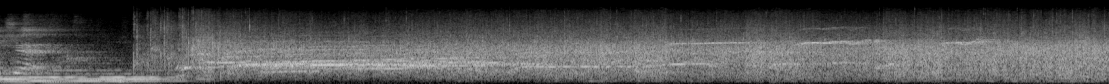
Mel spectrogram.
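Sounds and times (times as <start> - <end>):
audience applauding: 1.3 - 11.0
cheers and whoops: 1.5 - 10.2.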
